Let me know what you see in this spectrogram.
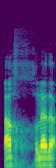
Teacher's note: ته به ټکان نه ورکوو اخ قلقله به نه کوو اخلده اواز جاری وي چونکې خا کې د رخوت صفت ده او د رخوت صفت اثر دا وي چې اواز باید جاری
